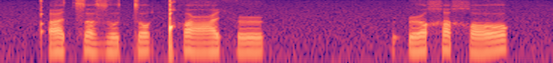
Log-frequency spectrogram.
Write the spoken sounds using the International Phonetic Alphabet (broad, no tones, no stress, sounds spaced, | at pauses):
qʼ e t͡s ɒ z o t ɔ ǃʰ ɒ ʕ i h ə˞ | ʔ ə˞ χ e χ ɔ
